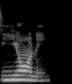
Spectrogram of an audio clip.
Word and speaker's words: Jonny: it's spelled J O N N Y, right? – Yes, but it's Yoni.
